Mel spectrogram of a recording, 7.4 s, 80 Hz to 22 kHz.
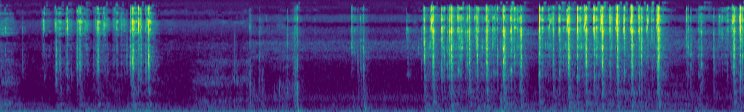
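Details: Commodore SX-64 keyboard after trimming new membrane edges rubbing on key posts: bursts of clean, light key clicks at typing pace with no scratching; fixed.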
